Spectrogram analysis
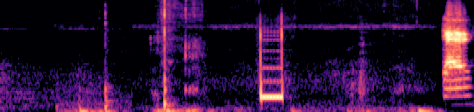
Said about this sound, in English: We do have definitely some more show to get to, so why don't we give your daughter a call? Okay, let me give her a ring-a-ling here. A little ring-a-dingy. Ring-a-dingy.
